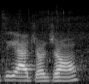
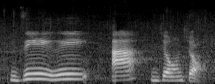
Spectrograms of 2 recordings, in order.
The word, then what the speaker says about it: diri djon djon: of Haitians would use tri while they're making Diri Djon Djon. That's how you say it in Creole. I know I kind of said that kind of fast, right? Diri Djon Djon.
